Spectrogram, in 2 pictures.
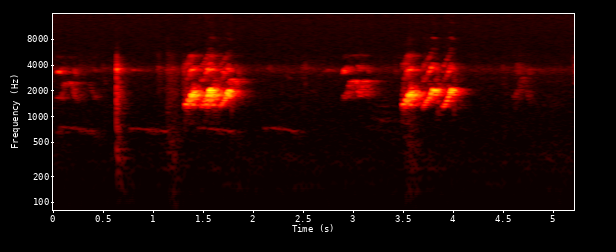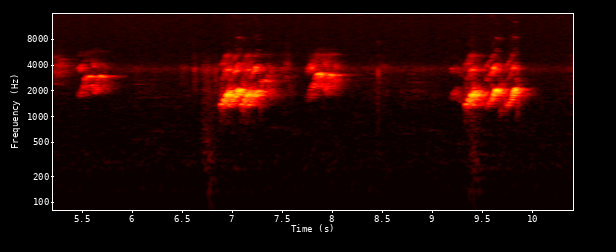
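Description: A cockatiel repeats bright, electronic-sounding chirps that mimic a car lock's beeps.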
